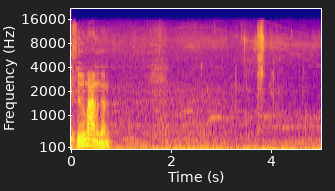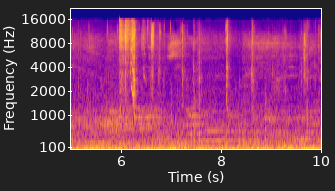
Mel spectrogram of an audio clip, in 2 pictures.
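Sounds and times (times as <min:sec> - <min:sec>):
low steady hum: 0:00.0 - 0:10.0
person chewing and sucking fingers: 0:02.6 - 0:04.8, 0:05.8 - 0:10.0.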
